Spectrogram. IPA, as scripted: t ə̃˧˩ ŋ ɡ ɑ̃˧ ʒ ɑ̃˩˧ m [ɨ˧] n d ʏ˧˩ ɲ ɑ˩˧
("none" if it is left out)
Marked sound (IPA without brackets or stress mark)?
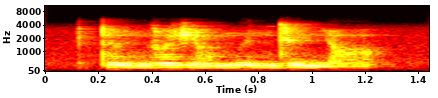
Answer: ɨ˧˩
